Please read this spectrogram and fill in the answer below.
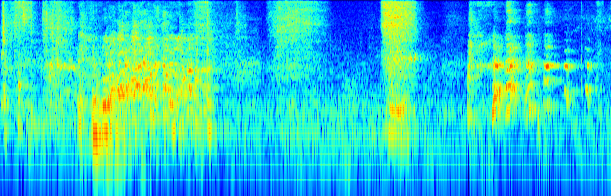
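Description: Laughter and chuckling, with a man blowing hard into a long, thin uninflated modelling balloon: a hissing puff a little past the middle and a sharper blast about five seconds in.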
